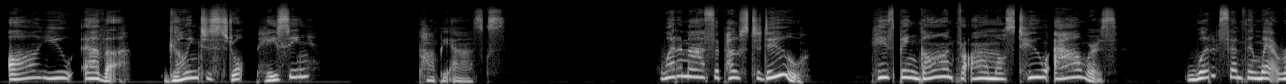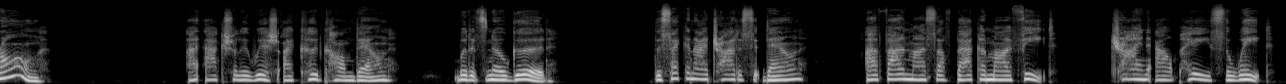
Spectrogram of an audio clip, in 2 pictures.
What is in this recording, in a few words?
Romance 1st Person British Accent Southern Accent FF Dialogue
